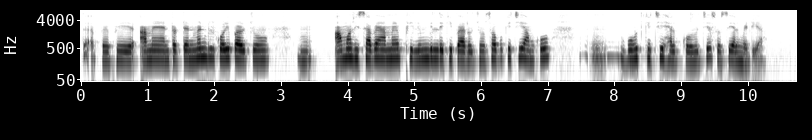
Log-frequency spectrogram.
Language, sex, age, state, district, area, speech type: Odia, female, 18-30, Odisha, Bargarh, urban, spontaneous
